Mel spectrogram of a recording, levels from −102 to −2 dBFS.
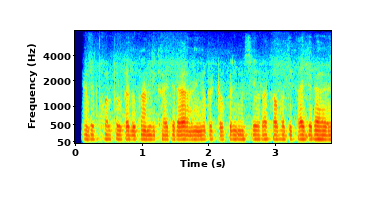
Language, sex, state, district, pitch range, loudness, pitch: Hindi, male, Himachal Pradesh, Shimla, 110-115 Hz, -21 LUFS, 115 Hz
